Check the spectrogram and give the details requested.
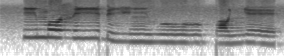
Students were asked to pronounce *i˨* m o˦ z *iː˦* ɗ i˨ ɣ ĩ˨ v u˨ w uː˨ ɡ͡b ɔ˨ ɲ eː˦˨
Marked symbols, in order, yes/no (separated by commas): no, yes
